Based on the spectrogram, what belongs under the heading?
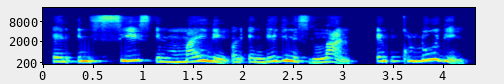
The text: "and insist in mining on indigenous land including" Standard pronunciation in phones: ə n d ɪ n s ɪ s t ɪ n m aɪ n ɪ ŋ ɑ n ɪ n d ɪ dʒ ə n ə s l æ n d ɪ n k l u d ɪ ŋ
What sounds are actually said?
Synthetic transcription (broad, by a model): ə n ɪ n s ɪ s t ɪ n m aɪ n ɪ ŋ ɑ n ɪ n d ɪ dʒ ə n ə s l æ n ɪ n k l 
